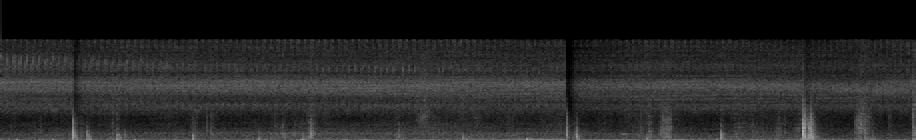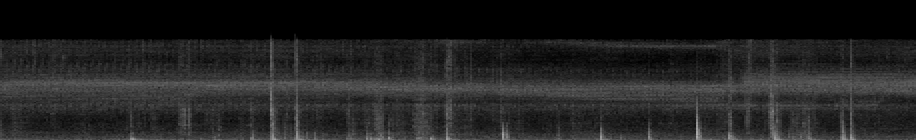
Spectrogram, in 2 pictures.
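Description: Wooden boards being set down and shifted into place on a car's sleeping platform: a string of irregular knocks and taps, a few of them loud, over a steady high-pitched chirring of insects.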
